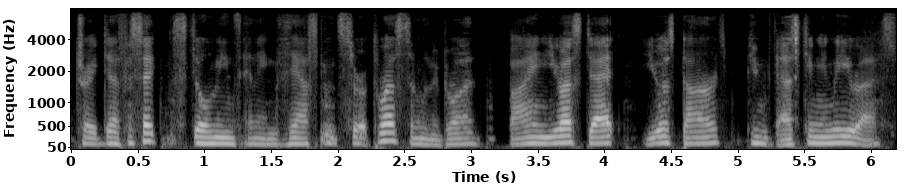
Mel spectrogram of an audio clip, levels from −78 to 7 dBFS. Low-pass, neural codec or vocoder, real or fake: 7.2 kHz; codec, 24 kHz, 0.9 kbps, WavTokenizer, medium music audio release; fake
